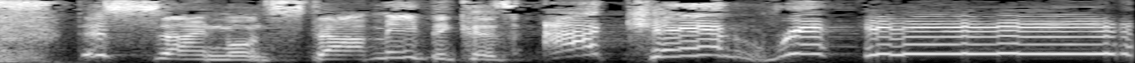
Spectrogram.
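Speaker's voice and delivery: cocky dog voice, high, slow and shouted.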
